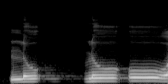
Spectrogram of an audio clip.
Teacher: maka wau ini kita abaikan u dibaca pendek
